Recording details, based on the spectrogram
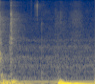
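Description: Brief, fairly faint typing on a laptop keyboard over a low steady hum, with a slightly louder burst of keys toward the end.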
